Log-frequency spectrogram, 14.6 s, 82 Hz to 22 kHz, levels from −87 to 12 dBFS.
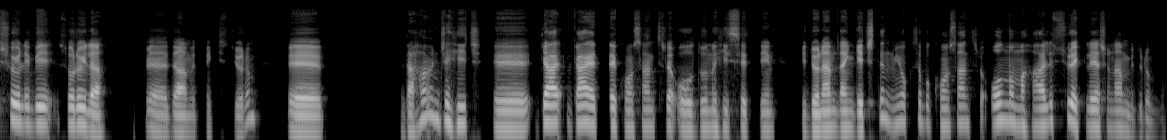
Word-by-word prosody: şöyle 160 -5 +1
bir 155 -1 +1
soruyla, 150 -8 +3 0.5
eee, 115 -4 -3
devam 110 -2 +1
etmek 110 - -19
istiyorum. 110 - -10 0.4
Eee, 110 -2 +6 1.1
daha 145 - -1
önce 185 -5 -2
hiç, 155 +1 -5 0.2
eee, 130 0 +2
ya, 165 -1 +8 0.2
gayet 160 -1 +5
de 150 - +5
konsantre 135 +1 -6
olduğunu 130 +1 -4
hissettiğin 125 -1 -7 0.3
bir 120 - -12
dönemden 130 +2 +4
geçtin 125 - -1
mi, 160 0 -11
yoksa 170 +1 -9
bu 160 - -12
konsantre 150 +2 -8
olmama 170 -3 -2
hâli 150 +3 -1
sürekli 170 -5 0
yaşanan 135 -3 -2
bir 105 - -20
durum? 85 -2 -16
140 Hz, 125 wpm, -24 LUFS, 125-160 Hz, 1.1 s, ya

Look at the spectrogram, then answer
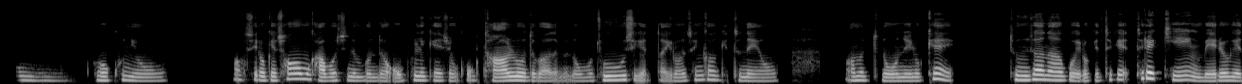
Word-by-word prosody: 오. 180 -3 -8 0.3
그렇군요. 180 -2 -3 0.7
확실히 220 0 -5
이렇게 185 -1 +2
'처음 250 +6 +3
가 175 -7 +3
보시는 175 0 -2
분들 165 -1 -3
애플리케이션 180 -1 -2
꼭 185 - -7
다운로드 175 +1 +4
받으면 80 - -4
너무 160 +1 -6
좋으시겠다.' 200 +3 +1
이런 165 +1 -3
생각이 210 +2 -4
드네요. 165 -1 -5 0.7
아무튼 185 -2 -2
오늘 165 +1 +1
이렇게 185 +5 +1 0.5
등산하고 200 -4 +4
이렇게 160 +1 -3
트개 225 +6 -3
트래킹 210 - +3
매력에 170 +2 +3
180 Hz, 345 characters per minute, -23 LUFS, 170-200 Hz, 0.7 s, 다운로드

